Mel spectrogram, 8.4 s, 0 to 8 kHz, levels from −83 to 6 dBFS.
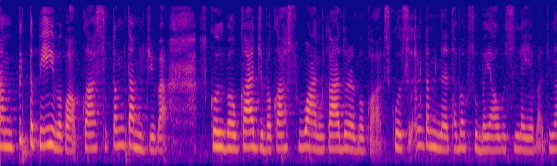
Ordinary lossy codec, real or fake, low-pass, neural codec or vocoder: none; real; 7.2 kHz; none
